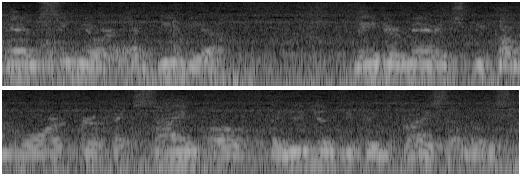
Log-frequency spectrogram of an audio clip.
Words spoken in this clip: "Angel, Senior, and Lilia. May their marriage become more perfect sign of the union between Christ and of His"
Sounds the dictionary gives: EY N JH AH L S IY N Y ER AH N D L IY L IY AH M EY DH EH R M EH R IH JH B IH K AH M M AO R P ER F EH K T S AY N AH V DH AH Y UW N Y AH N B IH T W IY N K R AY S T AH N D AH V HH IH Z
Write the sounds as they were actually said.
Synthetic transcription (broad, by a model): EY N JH S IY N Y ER AH N D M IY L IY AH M EY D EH R M EH R IH JH B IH K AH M M AO R P ER F EH K T S AY N AH V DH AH Y UW N Y AH N B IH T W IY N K R AY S AH N D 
